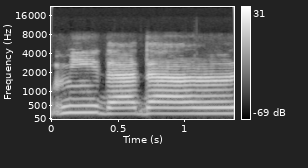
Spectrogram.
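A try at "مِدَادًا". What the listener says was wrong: Midadal panjang. Dalnya 2 harkat.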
